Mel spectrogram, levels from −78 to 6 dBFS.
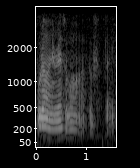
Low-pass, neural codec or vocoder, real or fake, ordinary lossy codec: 3.6 kHz; none; real; none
